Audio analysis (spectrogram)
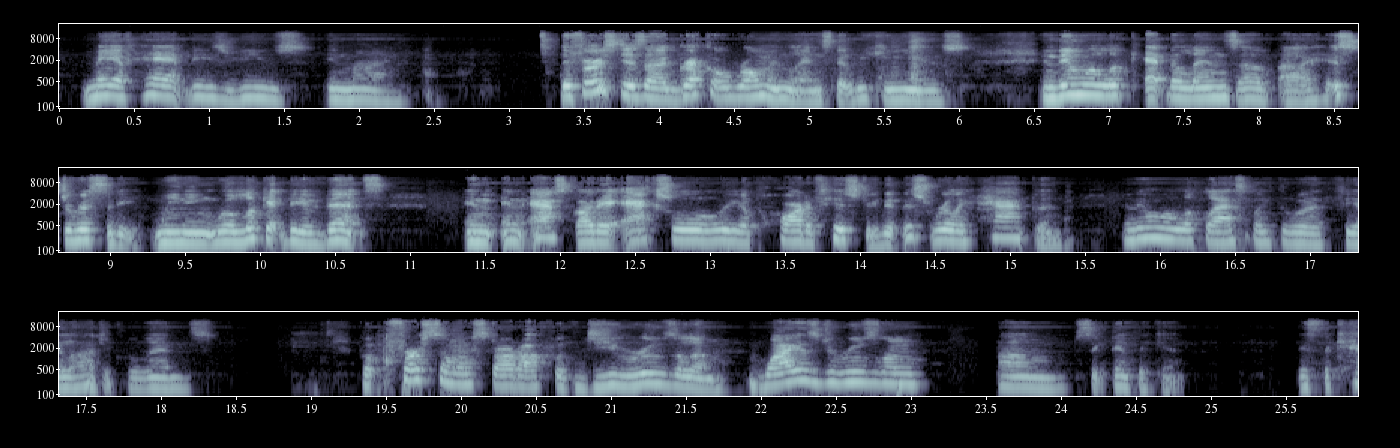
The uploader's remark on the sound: Our Zoom streamed Palm Sunday Service!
